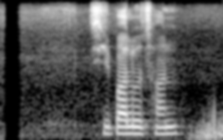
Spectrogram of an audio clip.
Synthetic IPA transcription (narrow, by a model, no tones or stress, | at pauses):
sipalut͡sʰʌn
